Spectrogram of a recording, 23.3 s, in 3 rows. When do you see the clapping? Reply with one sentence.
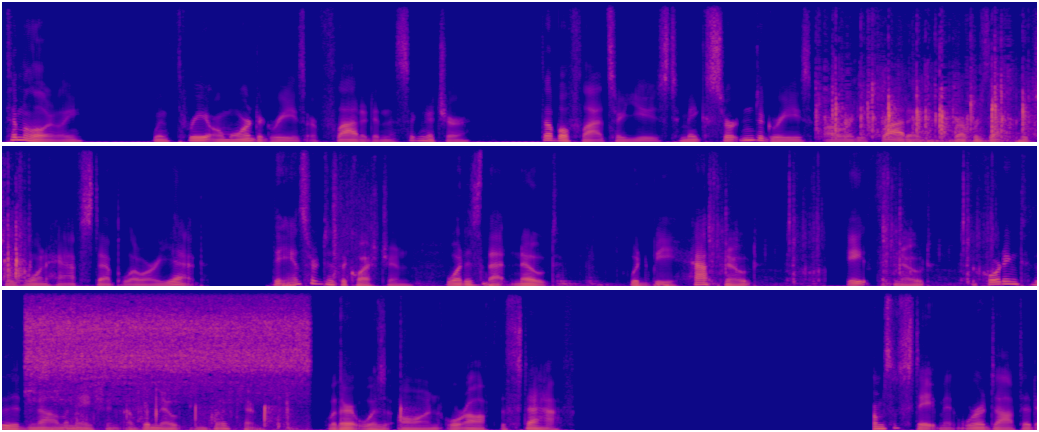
The clapping can be heard from 6.1 to 8.0 s and from 16.9 to 18.6 s.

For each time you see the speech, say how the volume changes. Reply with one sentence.
You can hear the speech from 0.0 to 19.8 s, at a steady volume; and briefly from 22.1 to 23.2 s.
